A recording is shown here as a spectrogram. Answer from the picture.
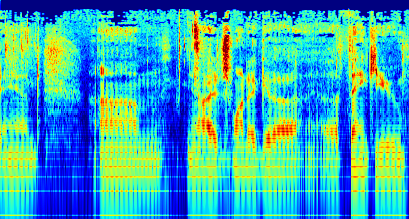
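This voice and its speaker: Over noticeable background noise, a man with an American accent speaks in a very deep, low pitch. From Oklahoma; Colorado. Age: 30s. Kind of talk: casual chat.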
